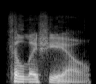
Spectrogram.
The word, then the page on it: fellatio: American English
